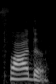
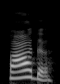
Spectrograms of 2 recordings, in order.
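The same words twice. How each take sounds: First: The final r sound is pronounced. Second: The final r sound is silent. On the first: The speaker calls it wrong. "ये फादर नहीं है" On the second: The speaker calls it right. "ये है फादर"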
